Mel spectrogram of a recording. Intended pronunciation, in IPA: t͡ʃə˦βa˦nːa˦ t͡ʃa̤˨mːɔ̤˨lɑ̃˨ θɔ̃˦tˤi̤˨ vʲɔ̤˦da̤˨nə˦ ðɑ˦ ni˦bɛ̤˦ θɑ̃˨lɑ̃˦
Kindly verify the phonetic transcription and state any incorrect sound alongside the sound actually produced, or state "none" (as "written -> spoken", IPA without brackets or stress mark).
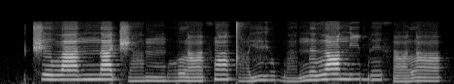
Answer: d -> b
